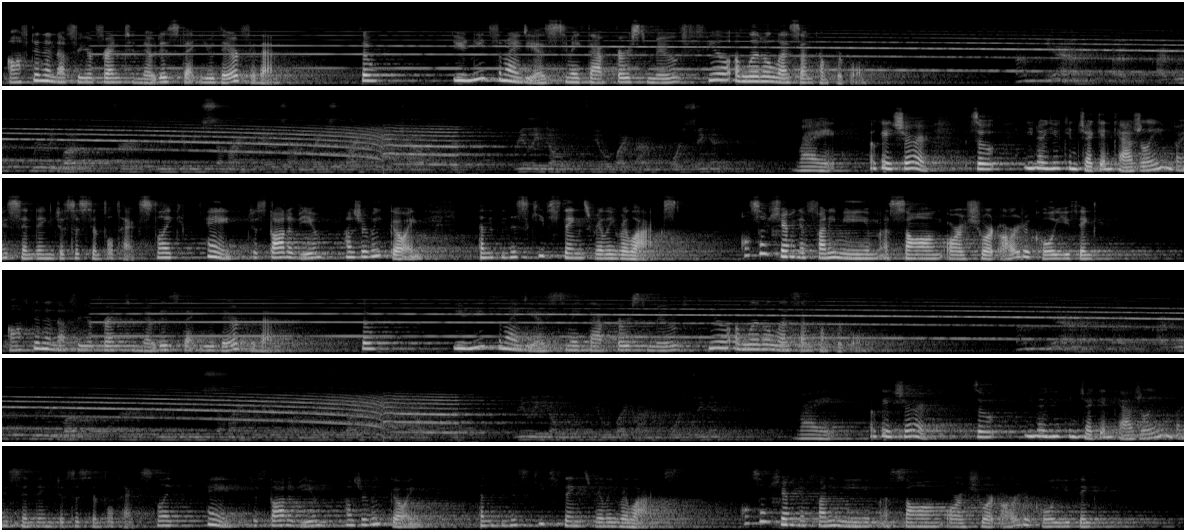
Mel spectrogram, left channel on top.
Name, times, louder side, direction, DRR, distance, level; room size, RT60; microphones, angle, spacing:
voice 1, 0.1-2.8 3.6-3.8 4.5-8.6 19.7-20.1 20.5-21.1 21.5-21.7 22.0-25.4 25.7-27.9 28.4-30.4 31.0-34.7, left 4 dB, 60° left, 14 dB, 0.5 m, -26 dB
sound 1, 0.9-16.4, equal, ahead, 1.2 m, -37 dB
voice 2, 10.1-12.7 12.9-16.4 16.9-19.1 31.3-31.5, left 1 dB, 40° left, -1 dB, 2.7 m, -44 dB
23.0 x 12.5 x 9.4 m, 2.8 s
head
